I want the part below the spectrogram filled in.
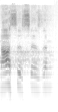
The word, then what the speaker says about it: Gnosticism: And that's spelled G-N-O-S-T-I-C-I-S-M, Gnosticism.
